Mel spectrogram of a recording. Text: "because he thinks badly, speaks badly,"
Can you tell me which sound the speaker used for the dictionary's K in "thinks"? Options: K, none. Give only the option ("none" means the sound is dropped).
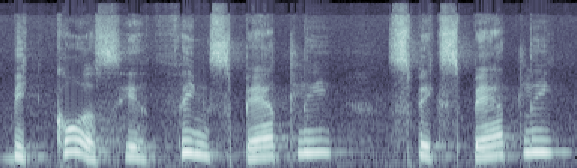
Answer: K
